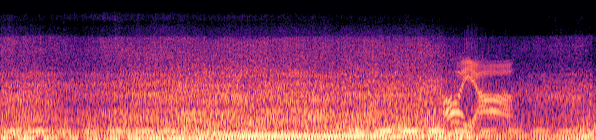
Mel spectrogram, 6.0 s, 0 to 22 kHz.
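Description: White 2-135 tractor engine idling while hauling silage, a loud steady low-pitched drone with constant harmonic hum, close up, with a brief spoken remark near the end.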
